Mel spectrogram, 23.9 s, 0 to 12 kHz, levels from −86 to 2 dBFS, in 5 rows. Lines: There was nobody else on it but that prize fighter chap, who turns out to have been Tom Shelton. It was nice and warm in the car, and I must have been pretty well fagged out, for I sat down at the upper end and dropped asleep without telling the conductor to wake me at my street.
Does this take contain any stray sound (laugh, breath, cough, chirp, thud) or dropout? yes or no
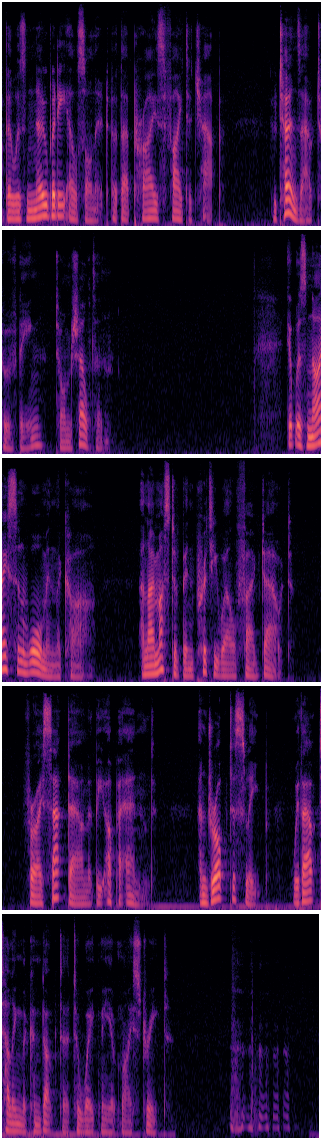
yes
